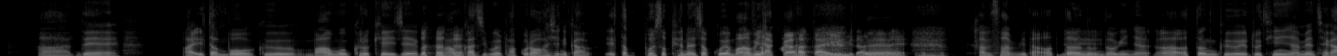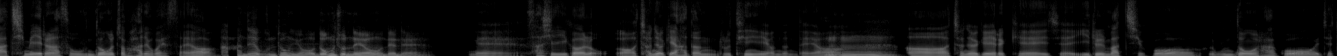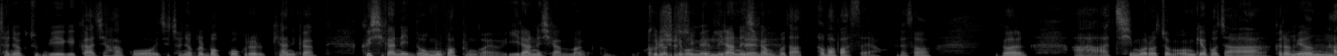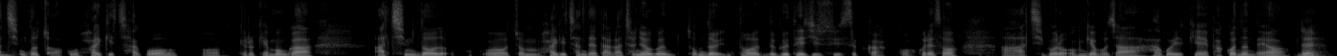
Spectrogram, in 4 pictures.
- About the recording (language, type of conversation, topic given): Korean, advice, 아침 일과를 만들었는데도 자꾸 미루게 되는 이유는 무엇인가요?
- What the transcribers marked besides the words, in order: laugh; other background noise; laugh; laughing while speaking: "약간"; laugh; tapping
